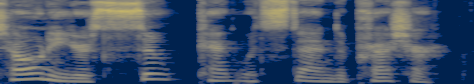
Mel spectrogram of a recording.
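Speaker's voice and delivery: sassy Irish accent with attitude. Performing a quoted line, in an irish accent with sass. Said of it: "This is Irish with a bit of sass".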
